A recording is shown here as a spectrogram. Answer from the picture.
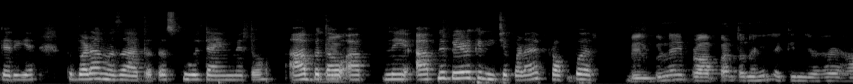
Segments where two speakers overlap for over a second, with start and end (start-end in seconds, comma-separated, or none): none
